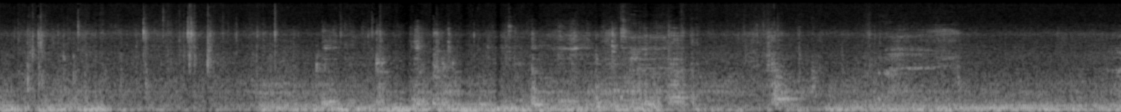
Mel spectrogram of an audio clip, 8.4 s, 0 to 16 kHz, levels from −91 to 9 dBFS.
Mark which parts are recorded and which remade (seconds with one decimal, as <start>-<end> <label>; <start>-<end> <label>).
0.0-8.4 recorded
